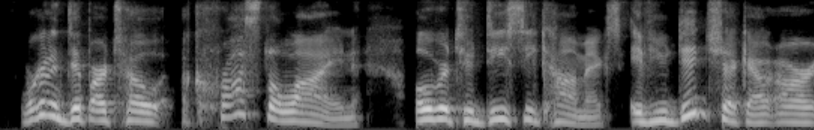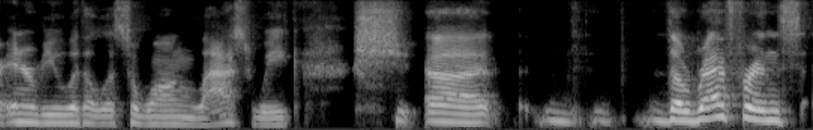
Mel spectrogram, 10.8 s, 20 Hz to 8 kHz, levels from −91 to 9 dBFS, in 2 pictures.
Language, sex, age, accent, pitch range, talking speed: English, male, 30-49, American, 135-175 Hz, 155 wpm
